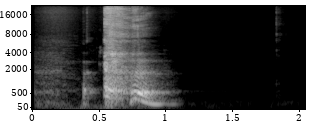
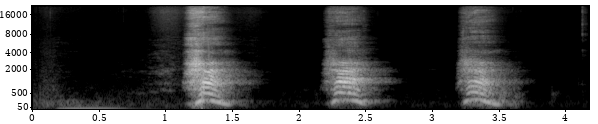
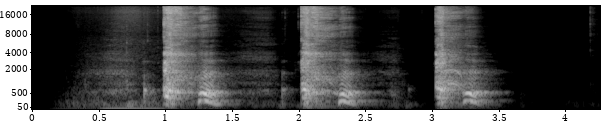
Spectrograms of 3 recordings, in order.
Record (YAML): cough_length: 2.0 s
cough_amplitude: 32768
cough_signal_mean_std_ratio: 0.35
exhalation_length: 4.2 s
exhalation_amplitude: 32768
exhalation_signal_mean_std_ratio: 0.34
three_cough_length: 4.3 s
three_cough_amplitude: 32768
three_cough_signal_mean_std_ratio: 0.38
survey_phase: beta (2021-08-13 to 2022-03-07)
age: 45-64
gender: Female
wearing_mask: 'No'
symptom_cough_any: true
symptom_runny_or_blocked_nose: true
symptom_sore_throat: true
symptom_fatigue: true
symptom_headache: true
symptom_onset: 5 days
smoker_status: Never smoked
respiratory_condition_asthma: false
respiratory_condition_other: false
recruitment_source: REACT
submission_delay: 2 days
covid_test_result: Negative
covid_test_method: RT-qPCR
influenza_a_test_result: Negative
influenza_b_test_result: Negative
